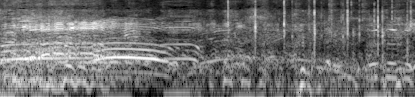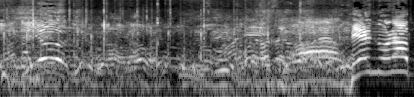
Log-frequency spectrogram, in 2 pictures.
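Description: Several young men talk loudly and laugh together outdoors.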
